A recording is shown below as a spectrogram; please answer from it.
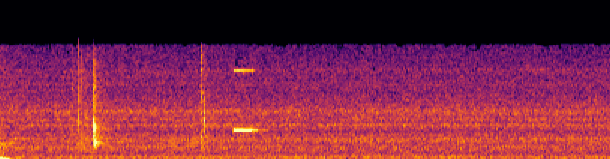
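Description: Steady faint hiss and hum of a MacBook Pro Retina running hot under a full load, its cooling fans spinning. Two light clicks and a brief high beep within the first two seconds come from an infrared thermometer being triggered as it is aimed at the laptop's underside.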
